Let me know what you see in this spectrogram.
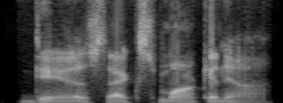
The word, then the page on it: deus ex machina: American English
